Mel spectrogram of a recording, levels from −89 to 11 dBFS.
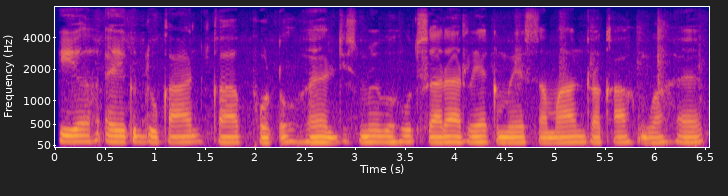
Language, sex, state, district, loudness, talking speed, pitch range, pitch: Hindi, male, Jharkhand, Palamu, -16 LUFS, 135 wpm, 110-120 Hz, 115 Hz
